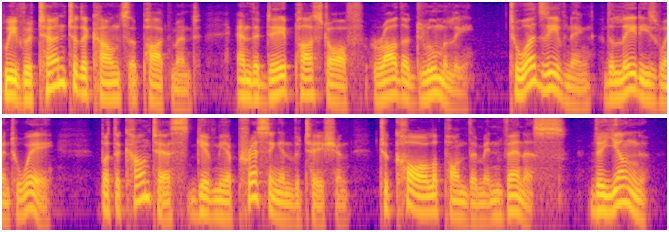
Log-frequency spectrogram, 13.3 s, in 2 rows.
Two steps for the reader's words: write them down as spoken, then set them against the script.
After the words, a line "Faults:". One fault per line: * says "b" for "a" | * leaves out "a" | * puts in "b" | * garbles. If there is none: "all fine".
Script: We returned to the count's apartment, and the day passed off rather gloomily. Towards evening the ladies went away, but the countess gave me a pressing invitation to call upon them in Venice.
We returned to the count's apartment, and the day passed off rather gloomily. Towards evening the ladies went away, but the countess gave me a pressing invitation to call upon them in Venice. The young
Faults:
* puts in "The young"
